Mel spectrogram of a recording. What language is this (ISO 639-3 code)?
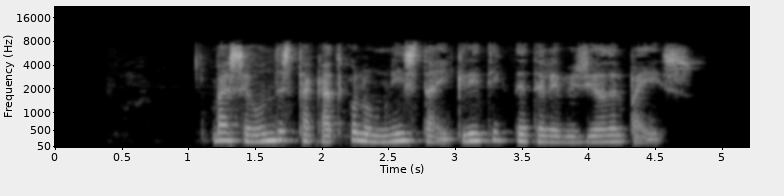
cat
